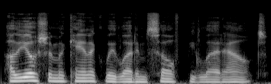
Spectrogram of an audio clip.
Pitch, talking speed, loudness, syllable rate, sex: 130 Hz, 155 wpm, -19 LUFS, 5.6 syllables/s, male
